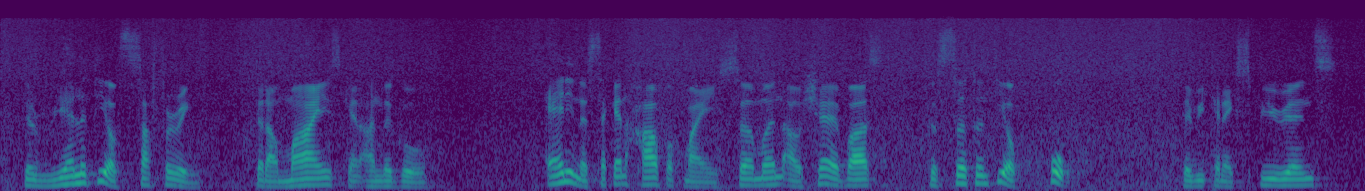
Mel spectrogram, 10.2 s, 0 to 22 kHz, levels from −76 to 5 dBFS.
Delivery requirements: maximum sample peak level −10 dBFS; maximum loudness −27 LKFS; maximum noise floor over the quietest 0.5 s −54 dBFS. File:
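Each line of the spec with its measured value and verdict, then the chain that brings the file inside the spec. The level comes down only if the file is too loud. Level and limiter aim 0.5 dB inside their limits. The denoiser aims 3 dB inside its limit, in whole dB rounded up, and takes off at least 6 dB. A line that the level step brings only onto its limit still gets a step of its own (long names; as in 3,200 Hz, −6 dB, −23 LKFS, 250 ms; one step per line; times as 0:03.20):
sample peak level −12.5 dBFS: in spec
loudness −34.0 LKFS: in spec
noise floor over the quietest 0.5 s −51 dBFS: out of spec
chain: broadband denoise 6 dB, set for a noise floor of −51 dBFS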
